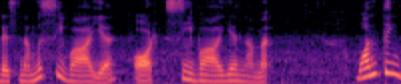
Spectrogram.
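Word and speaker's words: Namasivaya: it is uttered correctly we are not supposed to pronounce it as namashivaya that is a wrong pronunciation shivaya name is also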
